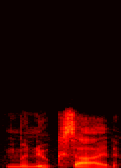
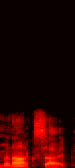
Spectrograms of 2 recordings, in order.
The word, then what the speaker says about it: monoxide: We don't say carbon monoxide, which is the way it's spelled on the slide right now. Instead, we're going to drop that first vowel and make it carbon monoxide. Now, if we get an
